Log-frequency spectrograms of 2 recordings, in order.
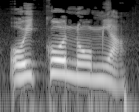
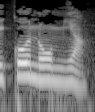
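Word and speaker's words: οἰκονομία: word से आया है और उसका ग्रीक प्रोनाउंस कुछ ऐसा है इकोनोमिया व्हिच मींस मैनेजमेंट ऑफ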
